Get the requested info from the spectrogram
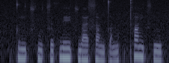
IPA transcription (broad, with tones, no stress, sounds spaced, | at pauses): t̪ ʊ˧˥ ŋ t͡sʰ u˨˩ t͡s ɤ˦ x w e˥˩ ɪ̯ t͡s w ä˧˥ s ɑ˨˩ ŋ t̪ ɑ˦ ŋ | kʰ ɑ˥˩ ŋ t͡sʰ ɹ̩˩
